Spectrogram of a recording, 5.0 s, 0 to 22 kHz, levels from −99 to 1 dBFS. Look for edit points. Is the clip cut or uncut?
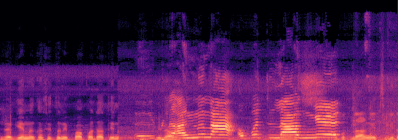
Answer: cut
